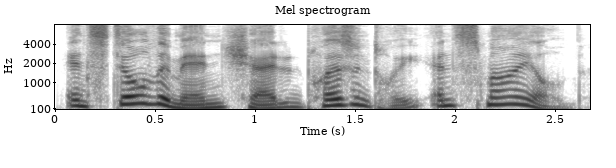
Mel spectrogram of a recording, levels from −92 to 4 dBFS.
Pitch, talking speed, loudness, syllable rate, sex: 170 Hz, 180 wpm, -19 LUFS, 4.7 syllables/s, male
